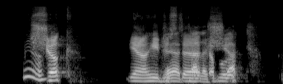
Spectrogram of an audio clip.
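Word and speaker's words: Shough: So Shook, you know, he just Shuck, excuse me. Shuck. Shuck. It's hard when the name is spelled in no way like it sounds.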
